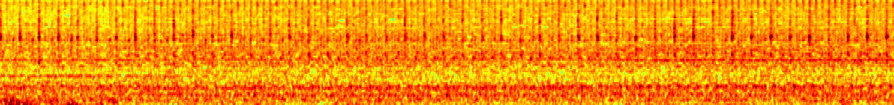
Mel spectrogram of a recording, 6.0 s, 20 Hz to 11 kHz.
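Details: Dacia Sandero SCe 75: quick, even ticking, a bit over once a second, on top of a steady idle; light top-end tick, source not yet clear, cause suspected but unconfirmed.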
